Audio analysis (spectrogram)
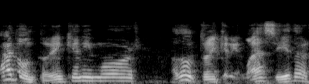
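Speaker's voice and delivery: put-on Scottish accent. Making a joke out of character: scottish accent. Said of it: "that was a Scottish accent".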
